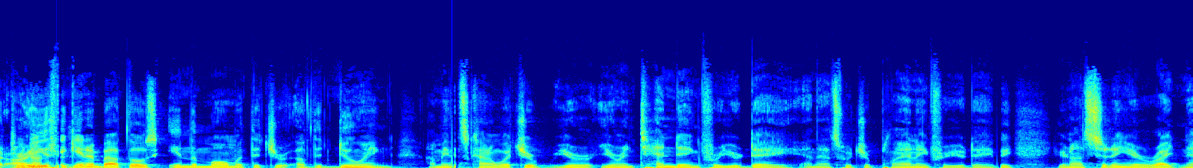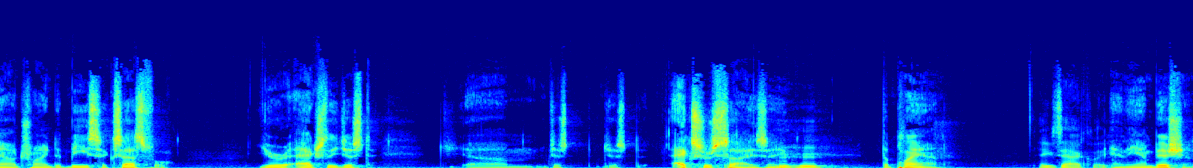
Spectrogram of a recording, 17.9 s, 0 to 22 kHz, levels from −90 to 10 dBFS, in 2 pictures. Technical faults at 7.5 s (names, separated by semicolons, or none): damaged data in a compressed stream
